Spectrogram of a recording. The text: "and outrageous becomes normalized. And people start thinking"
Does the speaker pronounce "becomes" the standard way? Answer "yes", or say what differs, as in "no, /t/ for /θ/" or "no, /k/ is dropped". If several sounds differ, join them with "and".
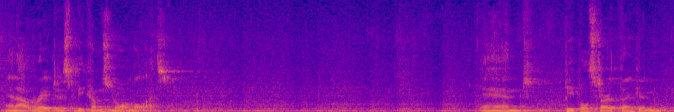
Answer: yes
